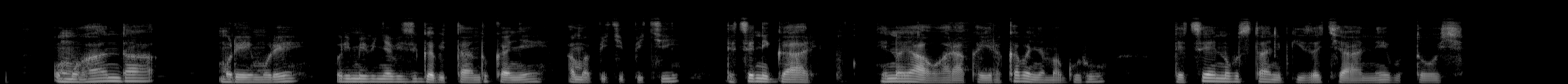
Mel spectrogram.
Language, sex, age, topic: Kinyarwanda, male, 18-24, government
